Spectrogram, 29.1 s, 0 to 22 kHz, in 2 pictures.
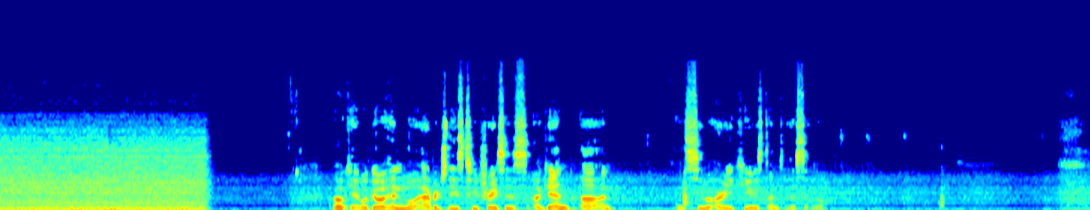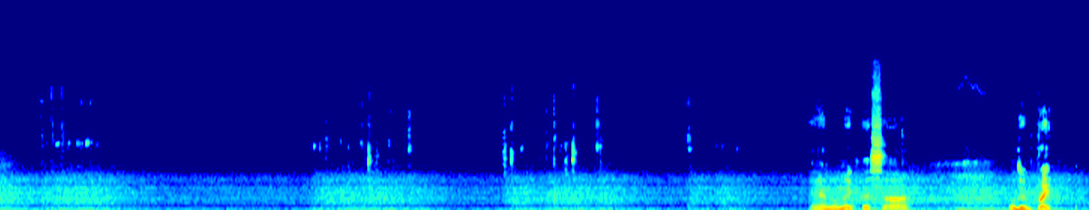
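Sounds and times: faint hiss and hum: 0:00.0 - 0:29.0
keyboard typing: 0:15.1 - 0:15.8, 0:18.7 - 0:20.1, 0:21.2 - 0:22.7
computer mouse clicks: 0:18.7 - 0:20.1, 0:21.2 - 0:22.6.

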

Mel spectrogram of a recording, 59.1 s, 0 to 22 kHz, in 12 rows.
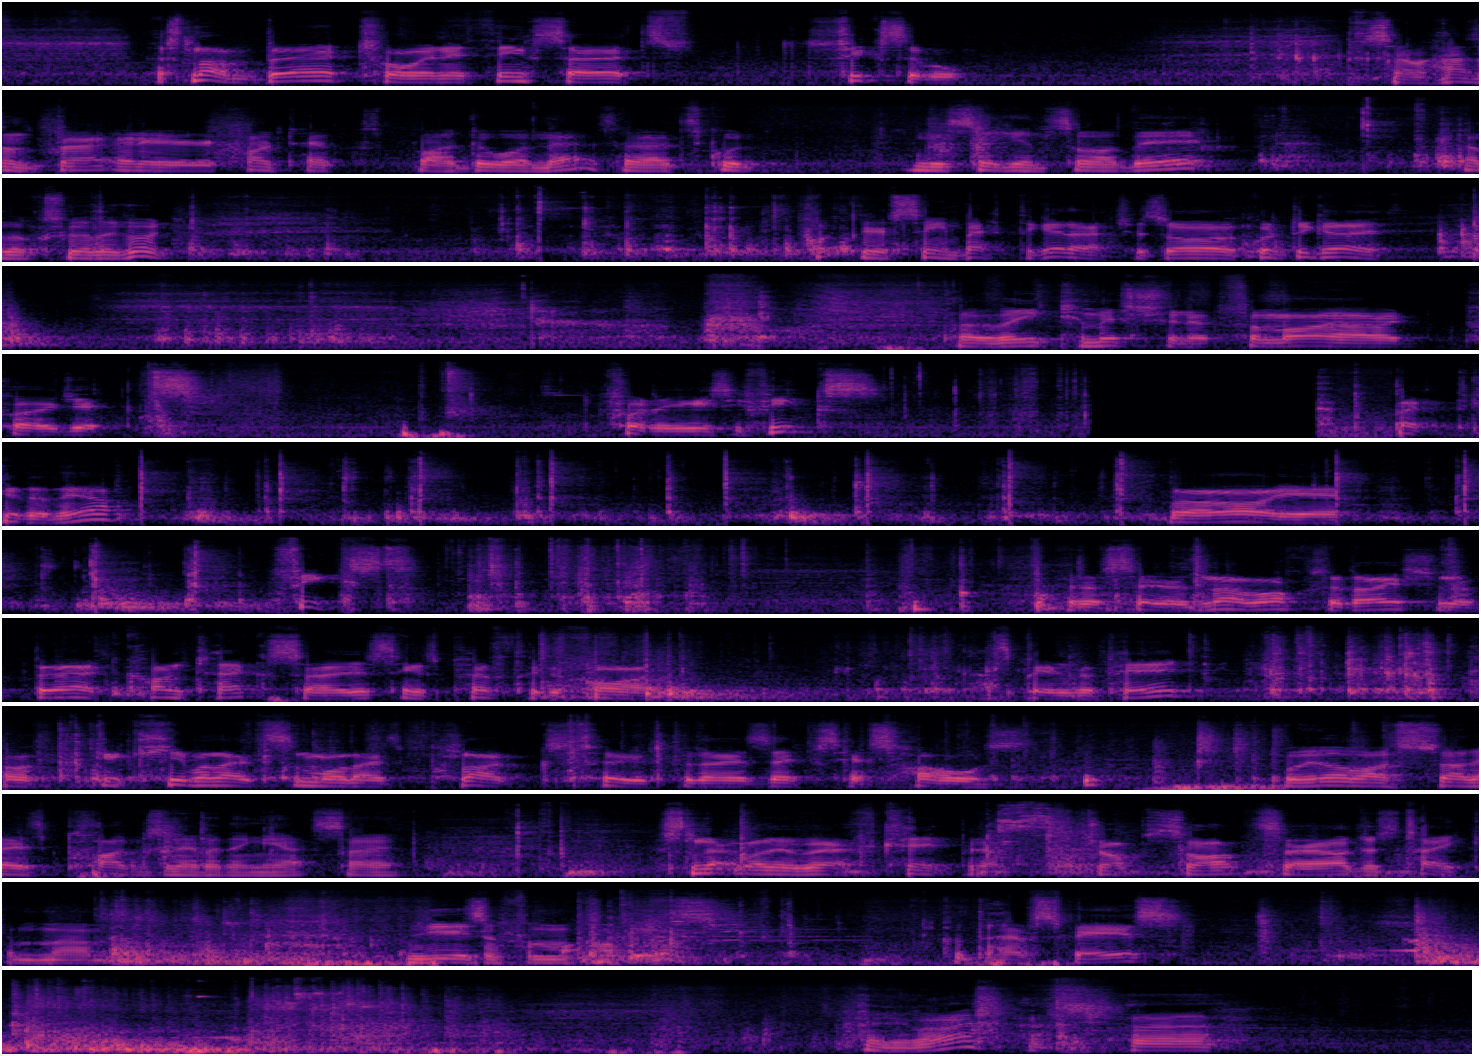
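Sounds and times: rustling and scraping handling noise: 0:04.1 - 0:06.3, 0:07.1 - 0:19.2, 0:20.0 - 0:21.3, 0:22.6 - 0:23.4, 0:25.2 - 0:54.0, 0:54.7 - 0:59.0.

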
